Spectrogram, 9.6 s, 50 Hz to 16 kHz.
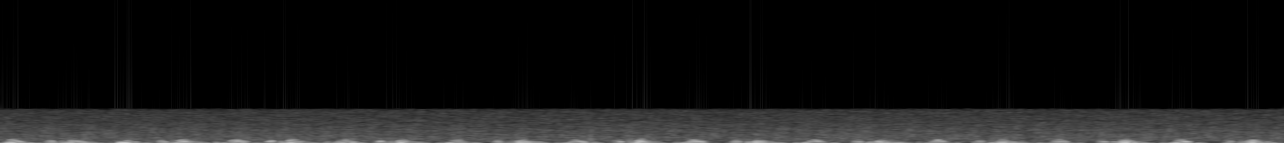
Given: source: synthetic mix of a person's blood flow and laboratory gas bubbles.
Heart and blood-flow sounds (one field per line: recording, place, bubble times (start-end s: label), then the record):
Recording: Doppler ultrasound of blood flow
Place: precordium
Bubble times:
no bubbles
From the record:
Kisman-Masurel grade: 000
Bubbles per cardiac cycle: 0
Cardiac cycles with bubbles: 0%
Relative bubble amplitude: no bubbles discernible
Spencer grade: 0 (complete lack of bubble signals)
